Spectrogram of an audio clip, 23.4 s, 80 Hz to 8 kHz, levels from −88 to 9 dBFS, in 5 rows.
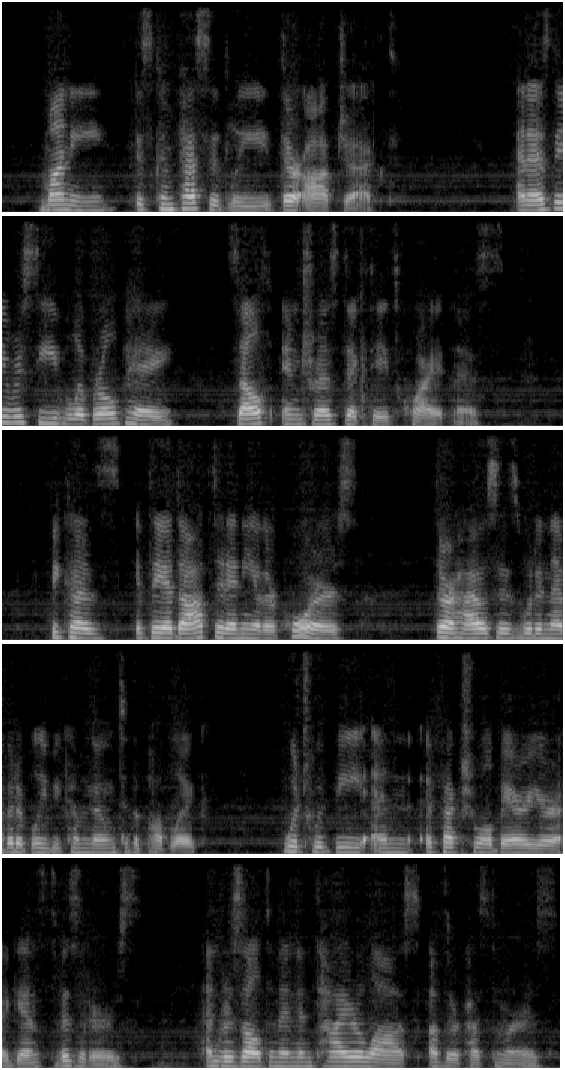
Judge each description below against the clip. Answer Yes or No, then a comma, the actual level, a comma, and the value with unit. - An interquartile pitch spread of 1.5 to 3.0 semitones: Yes, narrow, 2.5 semitones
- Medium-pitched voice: Yes, medium, 175 Hz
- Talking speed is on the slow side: Yes, slow, 125 wpm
